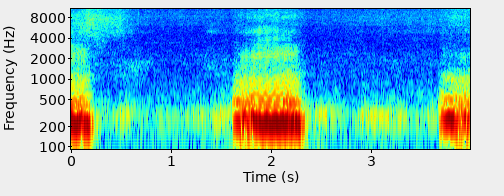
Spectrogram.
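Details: A domestic cat snoring loudly while sleeping deeply, each snore a low, rasping, harmonic burst lasting about half a second, repeating roughly every two seconds with quiet breathing in between.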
